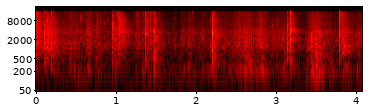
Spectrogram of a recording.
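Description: Bubble wrap being popped between the fingers: a string of sharp single pops at irregular intervals, roughly one or two a second, with light crinkling of the plastic in between.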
